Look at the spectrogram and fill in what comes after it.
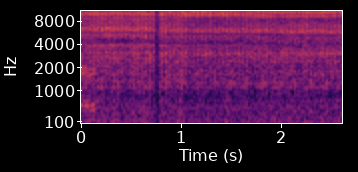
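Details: International RE300 school bus with 7.3 T444E diesel, air brakes locked up: loud continuous hiss of escaping air over the diesel idle. Leaking air dryer purge valve prevents the system from building pressure.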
